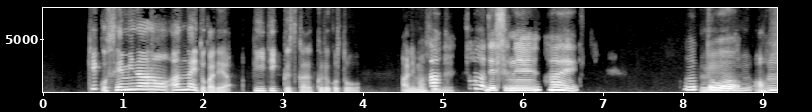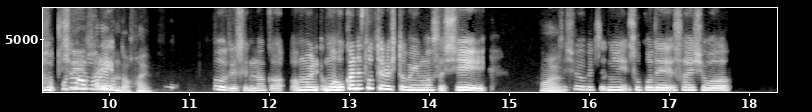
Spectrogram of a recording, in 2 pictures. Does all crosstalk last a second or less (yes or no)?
no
